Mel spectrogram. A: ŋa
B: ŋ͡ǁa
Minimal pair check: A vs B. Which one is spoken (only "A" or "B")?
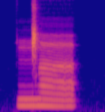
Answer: B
